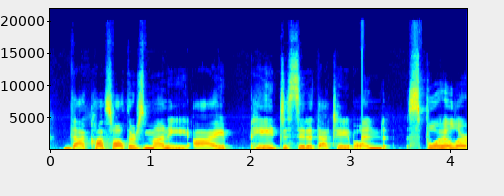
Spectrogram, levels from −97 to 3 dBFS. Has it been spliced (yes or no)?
yes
